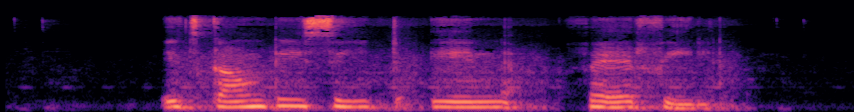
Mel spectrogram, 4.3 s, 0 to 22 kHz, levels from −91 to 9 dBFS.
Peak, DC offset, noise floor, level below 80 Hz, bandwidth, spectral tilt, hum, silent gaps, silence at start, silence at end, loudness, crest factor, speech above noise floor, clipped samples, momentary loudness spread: -2 dBFS; under 0.1%; -67 dBFS; -66 dBFS; 12.5 kHz; -4.5 dB/octave; none; none; 0.8 s; 0.65 s; -18 LUFS; 18 dB; 49 dB; under 0.1%; 14 LU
